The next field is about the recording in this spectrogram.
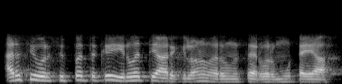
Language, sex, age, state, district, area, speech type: Tamil, male, 18-30, Tamil Nadu, Tiruchirappalli, rural, conversation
